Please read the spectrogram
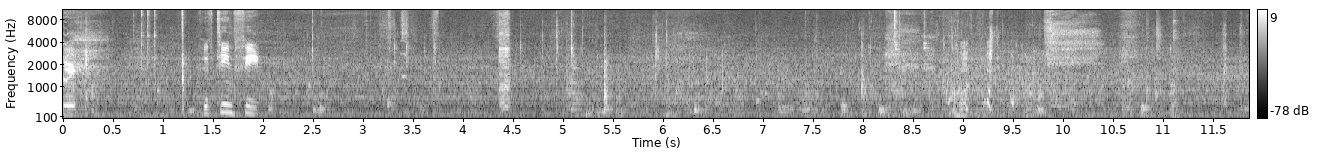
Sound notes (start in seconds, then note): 3.1 chuckling; 8.2 reel cranking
